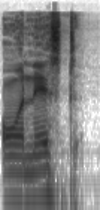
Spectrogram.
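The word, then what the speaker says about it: honest: बच्चों ये जो वर्ड है ऑनेस्ट, इसमें एच साइलेंट है। एच को साइलेंट करके आपको रीड करना है, तो इसको रीड किया जाएगा ऑनेस्ट।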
